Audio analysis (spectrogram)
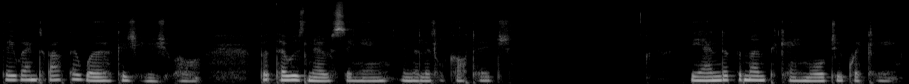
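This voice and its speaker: A woman reads a bedtime story in soft-spoken ASMR style. Her voice is low, mellow and breathy, often slipping toward a whisper. The delivery is gentle and unhurried. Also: fairly even intonation.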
